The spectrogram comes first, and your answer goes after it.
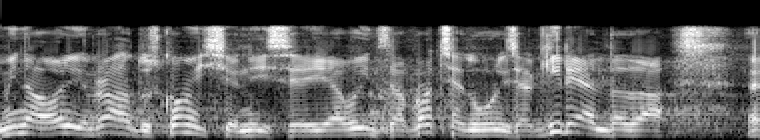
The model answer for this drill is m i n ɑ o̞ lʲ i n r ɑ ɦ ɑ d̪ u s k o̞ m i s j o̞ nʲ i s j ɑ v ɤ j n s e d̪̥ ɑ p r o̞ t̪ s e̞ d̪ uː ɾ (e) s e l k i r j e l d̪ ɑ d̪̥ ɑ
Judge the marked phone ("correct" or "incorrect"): incorrect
